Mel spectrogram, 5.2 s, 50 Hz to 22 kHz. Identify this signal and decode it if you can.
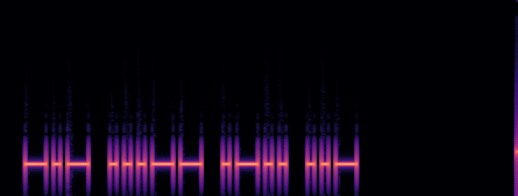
Morse code, heard as a keyed tone, about 17 wpm, 700 Hz. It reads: K3LU
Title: K1USN SST QSO Practice - 17wpm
